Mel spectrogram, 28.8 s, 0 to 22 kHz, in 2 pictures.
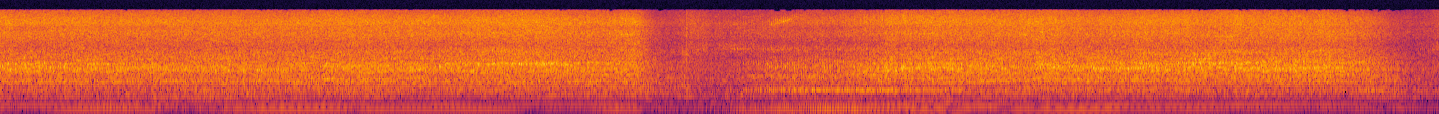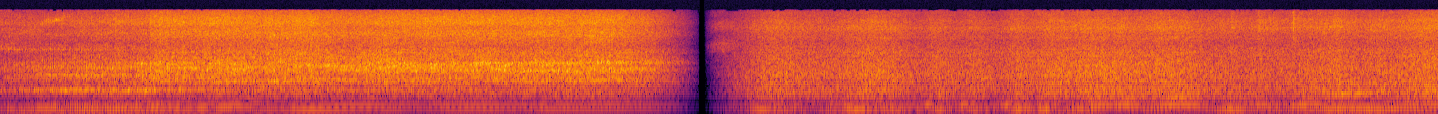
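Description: Off-road 4x4's engine working hard at steady revs. Twice the revs drop off and climb back up. After a brief dropout in the sound, it revs up and down in quick bursts.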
